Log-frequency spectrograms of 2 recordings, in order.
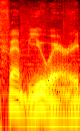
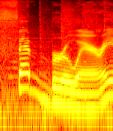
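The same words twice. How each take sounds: First: The first r after 'Feb' is dropped. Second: The first r after 'Feb' is pronounced. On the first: "Everybody says February" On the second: "that's the right way to say it"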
